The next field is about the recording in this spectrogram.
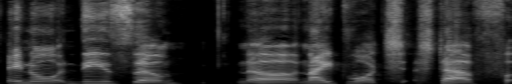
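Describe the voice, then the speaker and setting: Bright-voiced woman chatting about books. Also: mid-range voice, steady tone, drawn-out words, clear, resonant tone, no echo. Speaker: book discussion panelist. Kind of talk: casual chat about books.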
